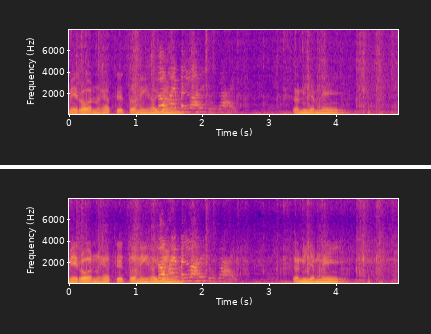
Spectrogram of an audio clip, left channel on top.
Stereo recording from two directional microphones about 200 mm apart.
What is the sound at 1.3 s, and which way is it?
Speech, 40° left (ahead or behind).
